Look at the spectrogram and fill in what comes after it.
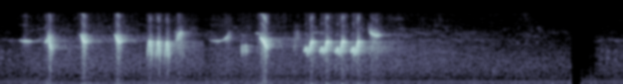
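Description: Bird chirping: a string of short, sharp chirps followed by quick trills of repeated notes, stopping about four seconds in.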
